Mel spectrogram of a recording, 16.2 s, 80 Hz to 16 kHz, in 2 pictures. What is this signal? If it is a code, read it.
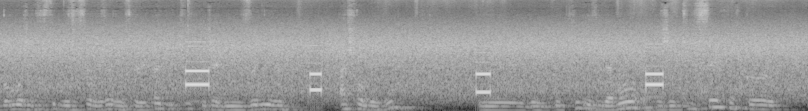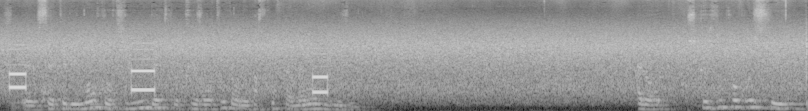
DTMF, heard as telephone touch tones, dialled by hand, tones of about 170 ms, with radio hiss and a squelch burst at the end. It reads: # 5 2 0 8 6 1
